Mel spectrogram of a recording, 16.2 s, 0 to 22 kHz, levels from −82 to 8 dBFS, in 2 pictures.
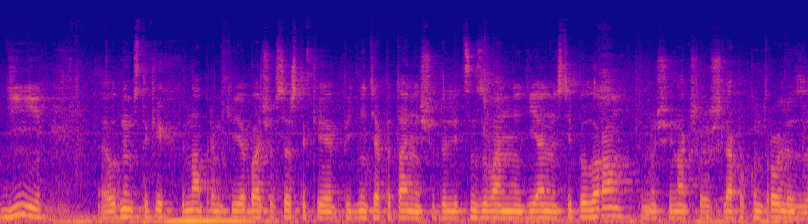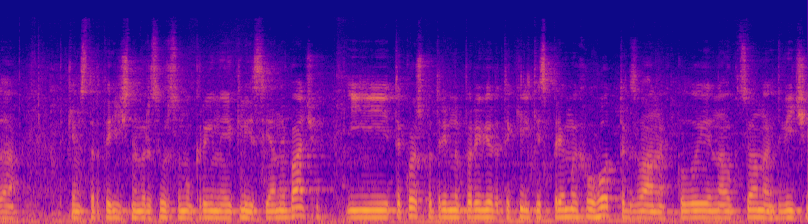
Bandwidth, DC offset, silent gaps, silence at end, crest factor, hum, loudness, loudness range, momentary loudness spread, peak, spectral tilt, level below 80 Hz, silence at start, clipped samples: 11 kHz; under 0.1%; none; 0 s; 14 dB; none; -18 LUFS; 3 LU; 6 LU; -2 dBFS; -6.5 dB/octave; -28 dBFS; 0 s; under 0.1%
